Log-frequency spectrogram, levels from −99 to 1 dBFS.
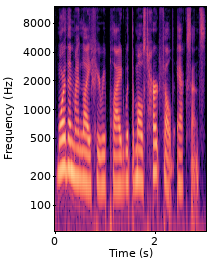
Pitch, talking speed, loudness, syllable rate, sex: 185 Hz, 220 wpm, -21 LUFS, 4.9 syllables/s, female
